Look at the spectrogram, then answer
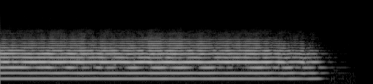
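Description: A single sustained trumpet note D, the second step of a C major scale on a beginner jazz trumpet, held steady and clear for about three seconds before cutting off, played alone with no talking.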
